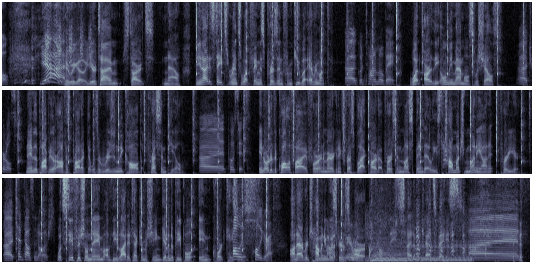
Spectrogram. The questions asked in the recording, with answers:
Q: The United States rents what famous prison from Cuba every month?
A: Guantanamo Bay. Pay $4,000.

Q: Name the popular office product that was originally called Press and Peel.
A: The popular office product that was originally called the press and peel was Post-it notes.

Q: What's the official name of the lie detector machine given to people in court cases?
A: Polygraph.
